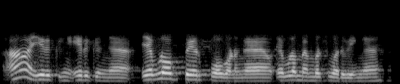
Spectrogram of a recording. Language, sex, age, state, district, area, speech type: Tamil, female, 30-45, Tamil Nadu, Coimbatore, rural, conversation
